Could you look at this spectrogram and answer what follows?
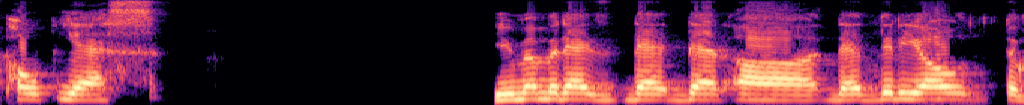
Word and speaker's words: Popeyes: The girl was trying to say Popeyes and she said Pope Yes. I died when I seen that that video. Because wherever she's from, they don't have a Popeyes. So she must ain't know how to say it. She was like, I'm out here in front of Pope Yes.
